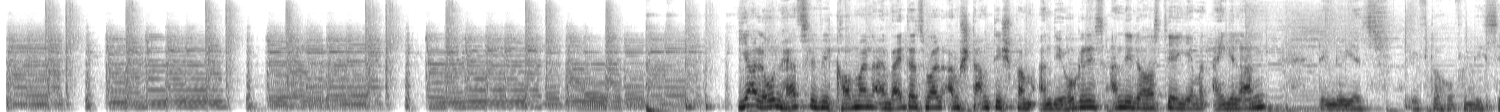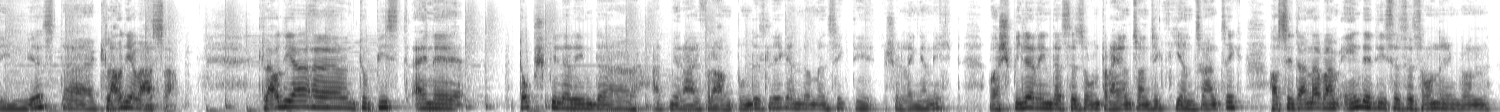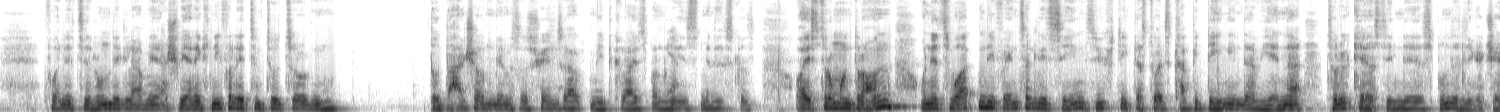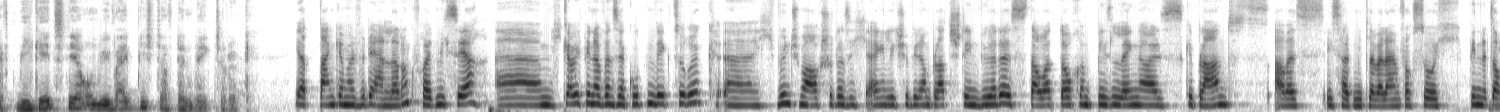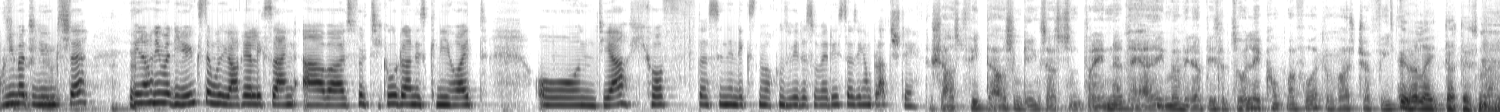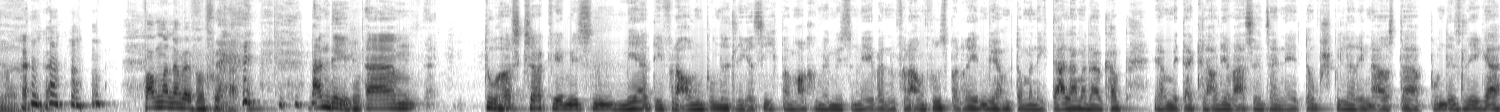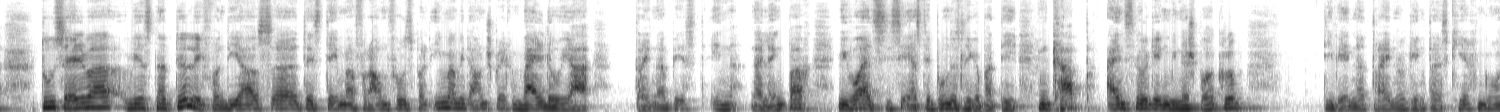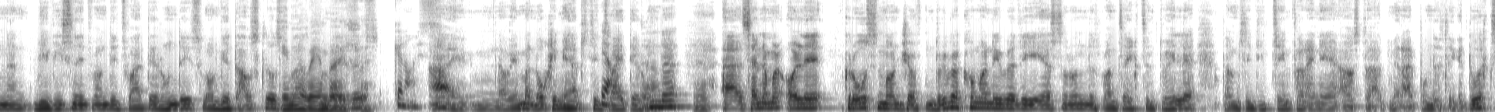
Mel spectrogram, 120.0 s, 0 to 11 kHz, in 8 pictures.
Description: Der LAOLA1-Kult-Talk von und mit Andy Ogris!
